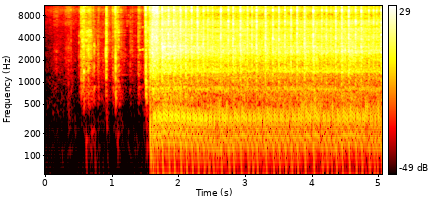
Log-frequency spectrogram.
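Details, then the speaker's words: 1998 Stihl 044 Magnum chainsaw, freshly fully rebuilt, first test run with 25-inch bar and oversized clutch; a few pulls then a steady crisp high-speed buzz, slightly fogging on throttle-up, dump tested with no apparent air leaks; runs healthy. "still sounds like it's fog and a little on throttle up but uh not too bad we're dump testing it and it's doing fine no apparent air leaks"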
